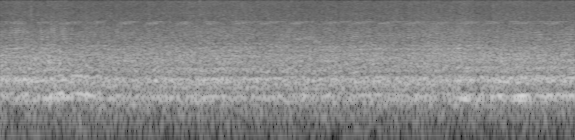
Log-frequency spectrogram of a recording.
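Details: Bees in a natural setting, their buzzing a steady, dense drone with low hum bands and a faint high whine, continuous with no pauses.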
